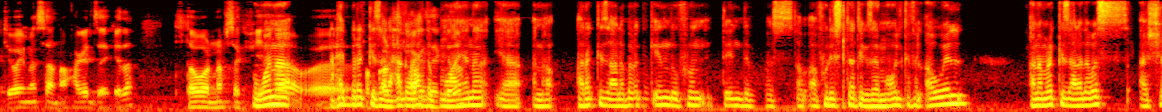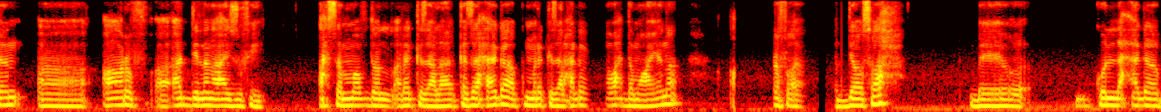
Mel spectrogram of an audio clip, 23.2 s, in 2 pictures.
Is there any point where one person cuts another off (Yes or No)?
Yes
